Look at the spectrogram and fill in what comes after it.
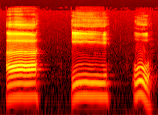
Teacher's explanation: Бул 3 тыбыш ооз жана алкым көңдөйүн чыккандыктан тәжвид илиминде аль-хуруфул жауфия, көңдөйлүк тыбыштар деген лакап менен да таанымал. · Ал тыбыштар созулма болгон алиф, вау жана я тыбыштары. Жана бул тыбыштар айткан учурда өпкөдөн келаткан аба эч бир тоскоолдукка учурабагандыктан сыртка эркин жана бош чыгат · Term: созулма тыбыш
